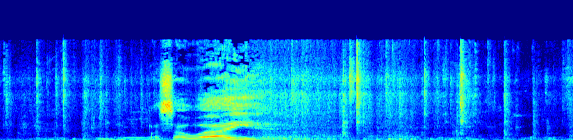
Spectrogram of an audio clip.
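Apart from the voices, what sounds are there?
racing pigeons cooing in a loft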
